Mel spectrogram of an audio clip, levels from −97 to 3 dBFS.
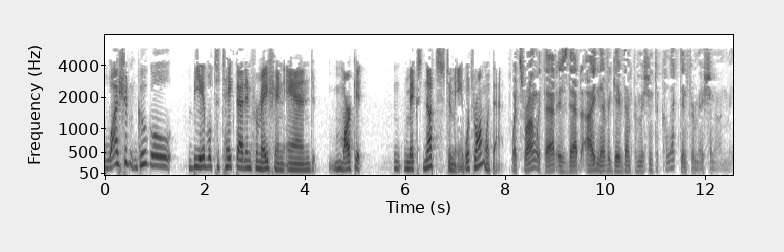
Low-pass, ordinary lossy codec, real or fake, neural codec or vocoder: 7.2 kHz; MP3, 24 kbps; real; none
